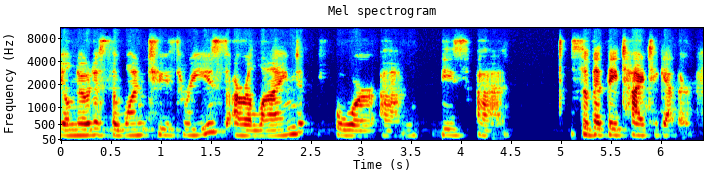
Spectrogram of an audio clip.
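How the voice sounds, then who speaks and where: A woman with an American accent, fairly low and somewhat breathy, at a moderate pace with ordinary pitch variation, the sound dry and close with no echo. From New York. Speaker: education presenter. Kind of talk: conference presentation.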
